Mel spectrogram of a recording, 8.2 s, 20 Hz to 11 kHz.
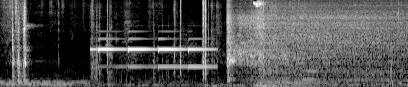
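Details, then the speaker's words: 2014 Kia Rio 1.6 after crankshaft position sensor replacement for hard start, stalling and dropping RPM gauge: dash chimes, one short crank and a prompt catch into steady idle; starts much better. "definitely starts a whole lot better RPM gauge is definitely working"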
